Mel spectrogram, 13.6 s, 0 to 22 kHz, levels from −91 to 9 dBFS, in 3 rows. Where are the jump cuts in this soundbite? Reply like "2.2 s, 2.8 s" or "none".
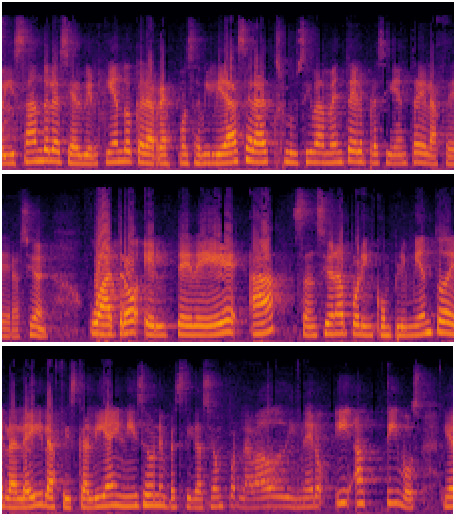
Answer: none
